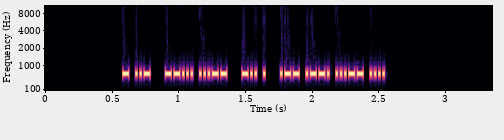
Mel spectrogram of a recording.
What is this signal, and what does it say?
Morse code, heard as a keyed tone, about 79 wpm, 700 Hz. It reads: TU 73 DE WP3H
